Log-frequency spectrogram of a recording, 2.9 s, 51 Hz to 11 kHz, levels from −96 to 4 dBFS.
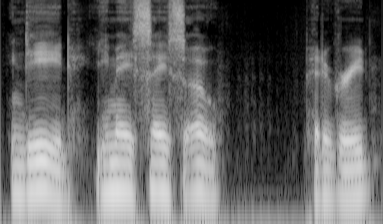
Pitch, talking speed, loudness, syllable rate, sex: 100 Hz, 145 wpm, -16 LUFS, 4.3 syllables/s, male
